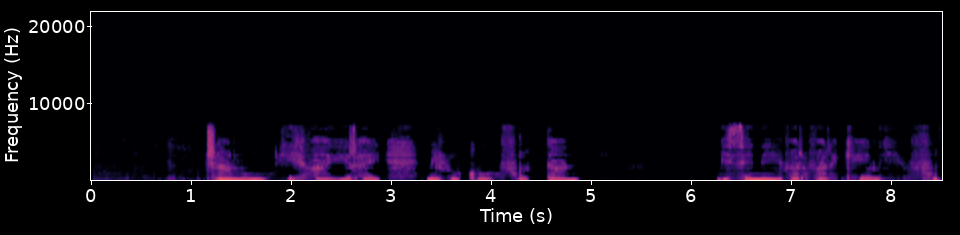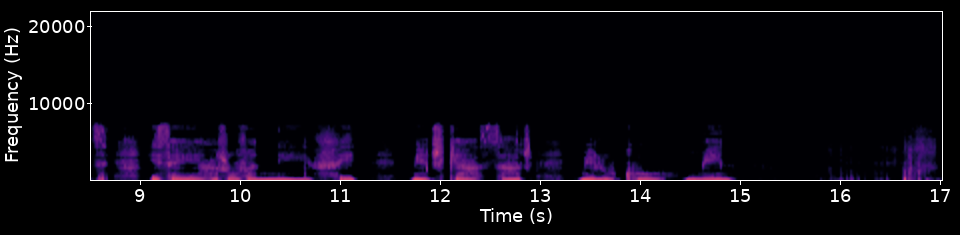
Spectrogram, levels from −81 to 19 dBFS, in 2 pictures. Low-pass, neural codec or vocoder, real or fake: 7.2 kHz; none; real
